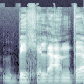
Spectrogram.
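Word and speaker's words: vigilante: Есть в испанском языке такое слово «бихелянте», оно произносится, пишется как «вигиланте».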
